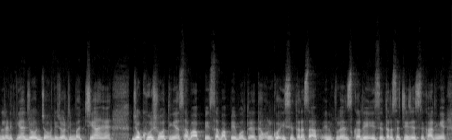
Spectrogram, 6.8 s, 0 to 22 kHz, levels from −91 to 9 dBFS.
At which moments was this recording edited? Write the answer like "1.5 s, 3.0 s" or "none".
none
